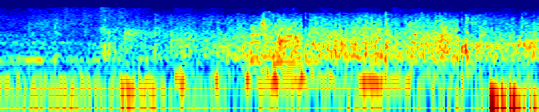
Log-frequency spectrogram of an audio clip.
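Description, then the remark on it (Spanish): Steady applause during the president's morning press conference (mañanera), a dense crackle of many hands clapping that swells slightly in the second half. Voices murmur and call out underneath. The president is applauding during a link-up with a school at the start of classes. “El presidente aplaudiendo en estos momentos en la mañanera.”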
